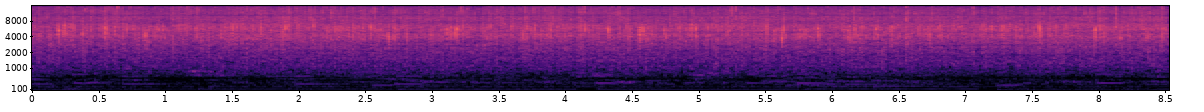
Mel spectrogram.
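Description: Vegetables frying in oil in a skillet: bell peppers, carrots, tomato and celery being sautéed, giving a steady sizzle with small crackles.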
